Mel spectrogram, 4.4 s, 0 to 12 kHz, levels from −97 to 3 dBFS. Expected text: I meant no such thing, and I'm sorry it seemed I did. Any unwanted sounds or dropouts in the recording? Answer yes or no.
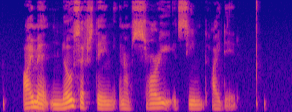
no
